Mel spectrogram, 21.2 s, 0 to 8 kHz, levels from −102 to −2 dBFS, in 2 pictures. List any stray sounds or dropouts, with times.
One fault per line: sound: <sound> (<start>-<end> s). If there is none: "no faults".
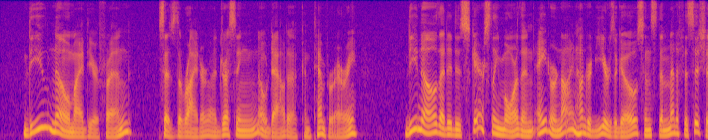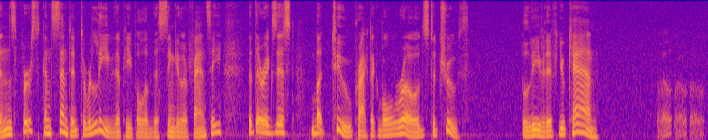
sound: laugh (20.5-21.2 s)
